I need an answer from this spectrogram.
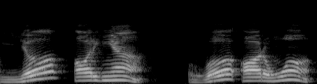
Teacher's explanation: So ya, va, and la can also be pronounced either with the nose or without the nose.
